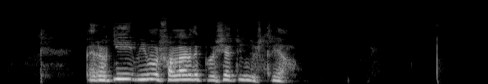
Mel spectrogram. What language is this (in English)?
Galician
